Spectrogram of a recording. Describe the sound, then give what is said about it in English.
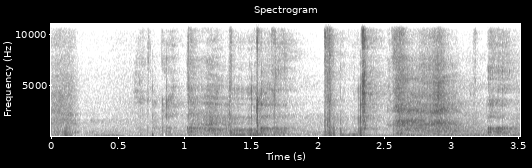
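A voice imitates noisily drinking chocolate milk with a run of wet slurping and gulping mouth sounds, punctuated by sharp smacks and clicks, fairly quiet and without any words. “drinks chocolate milk like this.”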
